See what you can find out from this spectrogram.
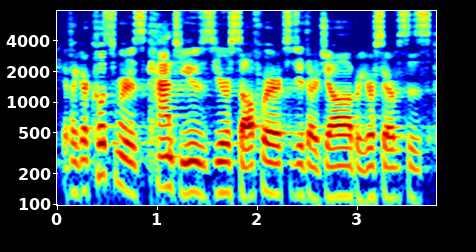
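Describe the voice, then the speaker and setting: A man giving an informal conference presentation in a conversational, halting way with frequent filler words. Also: medium pitch, steady tone, a bit bright. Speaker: conference speaker. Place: indoor conference hall. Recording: echoey hall with long reverb.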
